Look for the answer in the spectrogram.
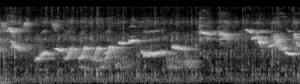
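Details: White-rumped shama mating call to stimulate breeding; quick warbled whistles and harsh chatter, rising and falling, packed into a continuous burst.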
